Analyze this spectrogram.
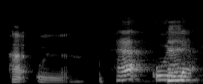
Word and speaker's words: هؤلاء: yeah هؤلاء هؤلاء so you have two hamzas so two stops in this word هؤلاء هؤلاء And the last one, أولاد.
